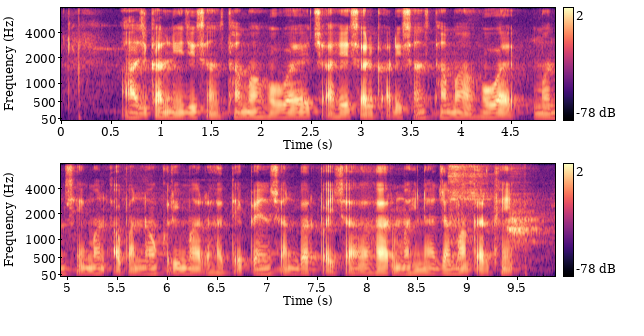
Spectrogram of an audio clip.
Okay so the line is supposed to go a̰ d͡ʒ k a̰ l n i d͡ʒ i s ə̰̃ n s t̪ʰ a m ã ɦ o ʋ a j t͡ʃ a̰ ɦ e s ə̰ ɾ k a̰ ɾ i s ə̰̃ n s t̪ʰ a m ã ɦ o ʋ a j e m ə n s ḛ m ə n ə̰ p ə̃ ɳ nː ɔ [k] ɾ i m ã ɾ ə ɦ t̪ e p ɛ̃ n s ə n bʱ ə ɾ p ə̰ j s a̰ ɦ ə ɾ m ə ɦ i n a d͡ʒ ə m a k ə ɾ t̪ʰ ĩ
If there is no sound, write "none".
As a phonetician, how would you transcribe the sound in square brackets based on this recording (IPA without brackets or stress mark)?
k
